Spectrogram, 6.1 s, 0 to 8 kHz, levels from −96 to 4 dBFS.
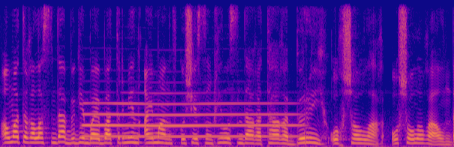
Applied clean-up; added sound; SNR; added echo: none; Wind instrument, woodwind instrument; 5 dB; none.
